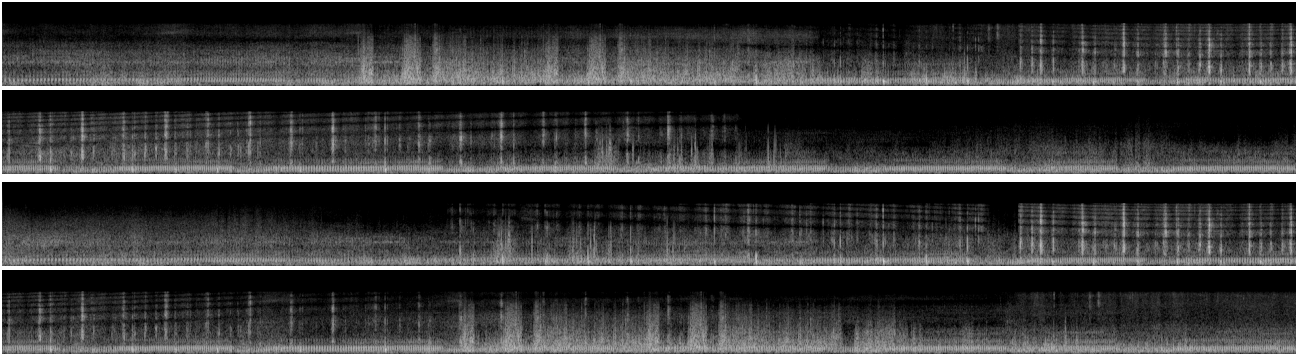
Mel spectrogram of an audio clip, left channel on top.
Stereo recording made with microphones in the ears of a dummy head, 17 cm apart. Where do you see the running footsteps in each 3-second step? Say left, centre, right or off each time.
off, right, right, right, left, left, left, off, off.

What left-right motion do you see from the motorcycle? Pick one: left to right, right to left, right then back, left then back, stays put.
left to right.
